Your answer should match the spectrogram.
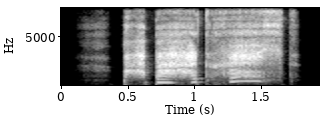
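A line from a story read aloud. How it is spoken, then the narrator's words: Whispered. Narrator (German): flüsterte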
